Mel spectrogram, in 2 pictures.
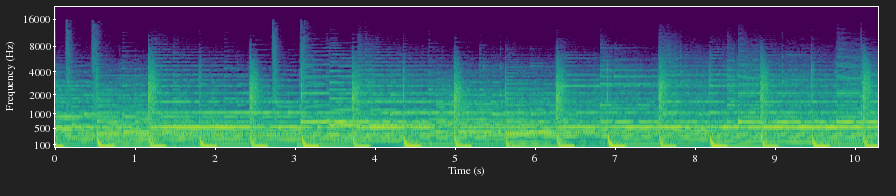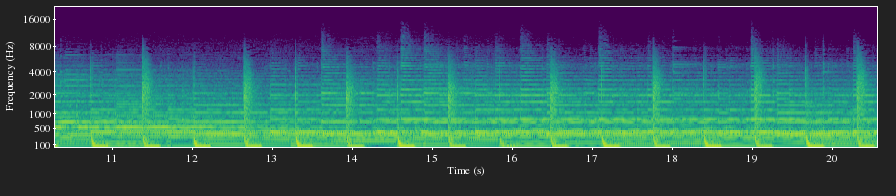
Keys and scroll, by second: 4.9 Return, 8.6 Return, 11.4 ctrl+alt+shift+e, 13.9 space.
